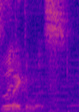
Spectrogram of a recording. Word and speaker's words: Legolas: you were switching to oh into a it's Legolas that's how you pronounce it Legolas 2031 let's see you know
